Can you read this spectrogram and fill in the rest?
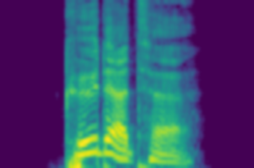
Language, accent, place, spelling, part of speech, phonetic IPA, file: German, Germany, Berlin, köderte, verb, [ˈkøːdɐtə], De-köderte.ogg
- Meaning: inflection of ködern: 1. first/third-person singular preterite 2. first/third-person singular subjunctive II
